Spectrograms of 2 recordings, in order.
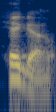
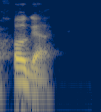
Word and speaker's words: hygge: They have something that's called a HIGA or HUGA. It's spelled H-Y-G-G-E.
